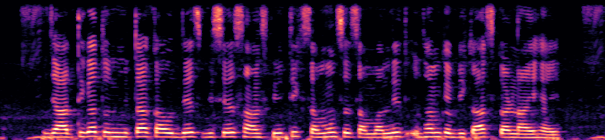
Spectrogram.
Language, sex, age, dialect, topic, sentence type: Magahi, male, 25-30, Western, banking, statement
